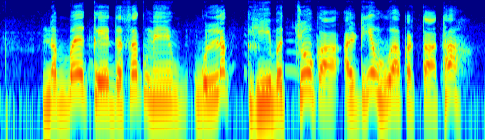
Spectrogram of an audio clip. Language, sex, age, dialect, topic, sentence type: Hindi, male, 25-30, Awadhi Bundeli, banking, statement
